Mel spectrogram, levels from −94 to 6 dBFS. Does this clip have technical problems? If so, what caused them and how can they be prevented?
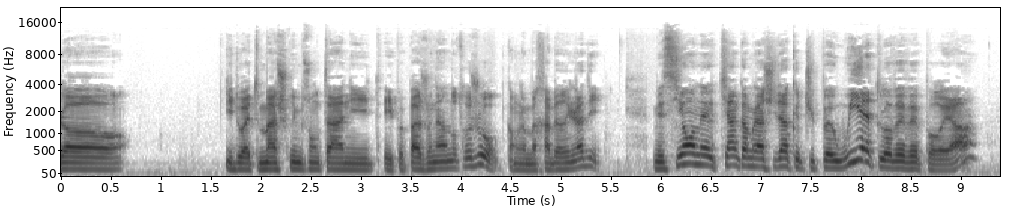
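No, there are no technical problems in this speech clip. With no faults present, there is nothing here to trace to a cause or to prevent.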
